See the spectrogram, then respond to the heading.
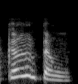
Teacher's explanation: o m tem som de u e aí ele fica como um som nasal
